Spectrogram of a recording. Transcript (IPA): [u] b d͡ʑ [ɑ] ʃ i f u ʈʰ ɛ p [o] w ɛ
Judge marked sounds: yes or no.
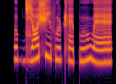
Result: no, no, no

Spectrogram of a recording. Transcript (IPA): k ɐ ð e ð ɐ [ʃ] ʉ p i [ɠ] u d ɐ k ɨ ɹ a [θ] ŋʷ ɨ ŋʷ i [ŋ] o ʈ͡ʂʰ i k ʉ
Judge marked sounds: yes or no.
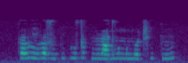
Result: no, yes, no, yes

